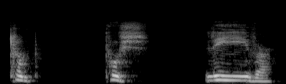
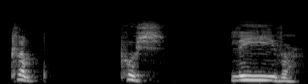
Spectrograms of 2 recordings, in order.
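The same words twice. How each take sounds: The two takes are said the same way.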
